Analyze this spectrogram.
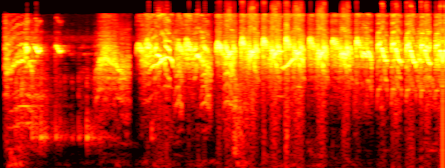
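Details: Sunbird song used as a lure to get a bird to sing: a few scattered high chirps, then from one second a dense, rapid, very high-pitched twittering run of quick sweeping notes that continues to the end.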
